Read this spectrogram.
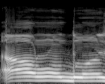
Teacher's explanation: di sini ada sukun ra yang sebelumnya ada fathah, maka dibaca ra tafkhim atau ditebalkan. Ra tebal ini disebut ra tafkhim atau istilah lain adalah mufakham.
